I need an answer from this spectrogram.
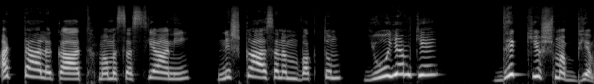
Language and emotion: Sanskrit, angry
